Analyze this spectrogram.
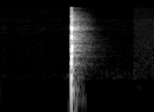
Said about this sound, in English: I'm clapping to it because otherwise editing this will be an awful chore.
